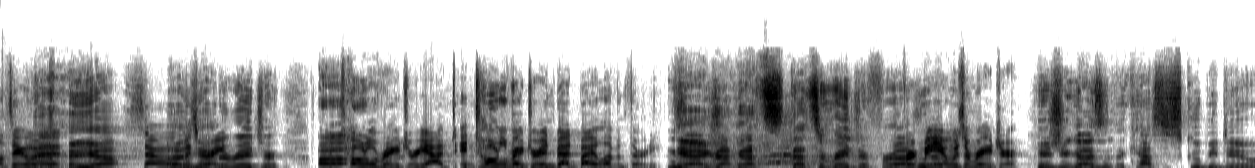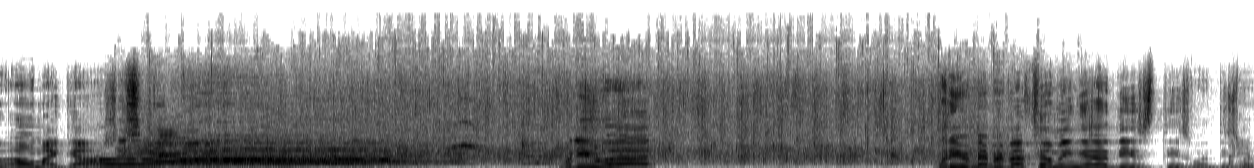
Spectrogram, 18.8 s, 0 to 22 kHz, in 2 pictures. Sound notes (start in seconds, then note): 10.0 cheers and applause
